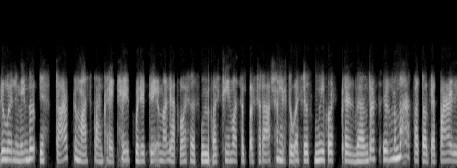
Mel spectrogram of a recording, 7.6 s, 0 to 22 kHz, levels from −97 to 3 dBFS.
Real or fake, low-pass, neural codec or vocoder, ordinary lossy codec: fake; 7.2 kHz; codec, 16 kHz, 1 kbps, FreqCodec, larger model; Opus, 32 kbps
